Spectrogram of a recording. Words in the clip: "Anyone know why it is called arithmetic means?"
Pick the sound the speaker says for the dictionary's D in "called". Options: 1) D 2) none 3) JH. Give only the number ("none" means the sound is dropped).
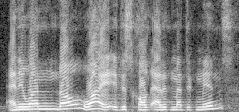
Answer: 1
